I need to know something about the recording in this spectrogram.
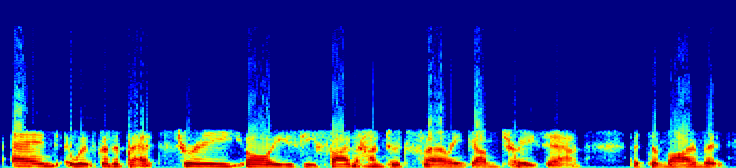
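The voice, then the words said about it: Husky voice. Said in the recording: “excuse my voice, it's a bit husky. Too much gardening.”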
